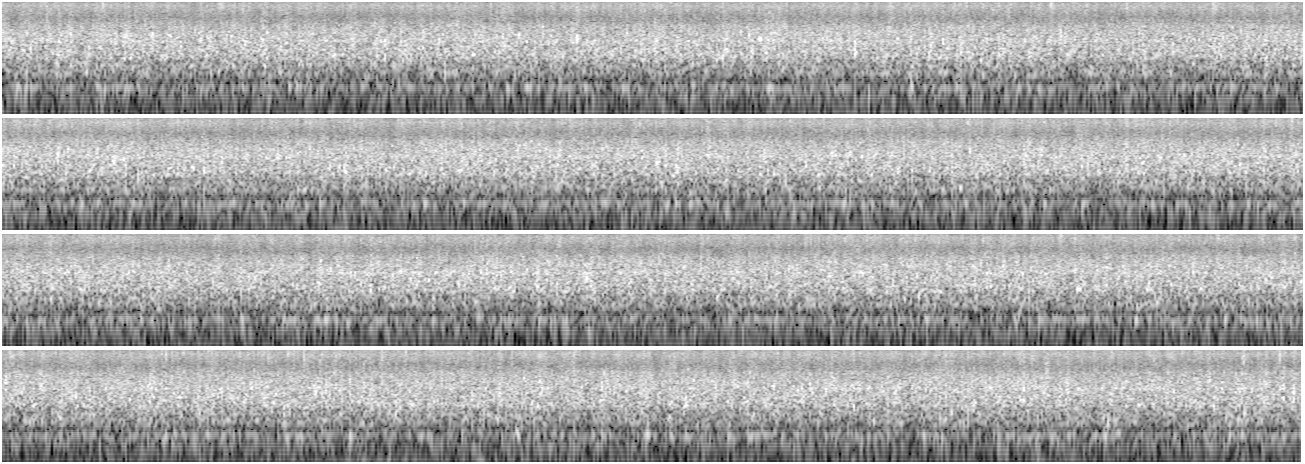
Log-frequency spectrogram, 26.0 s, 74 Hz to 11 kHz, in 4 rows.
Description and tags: water running pipe loop
Seamless ambience loop of water running out of a drainage pipe, recorded approx. 2m away from pipe exit.
Recorder used: ZoomH4n Pro, internal mics at 90° angle
mill, lapping, flow, liquid, flowing, babbling, stream, loop, gurgle, pipe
